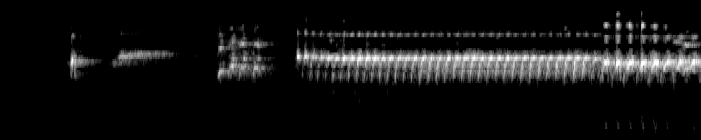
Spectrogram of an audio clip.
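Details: Timbrado canary giving a few short separate chirps, then launching into a long, continuous, rapidly pulsing trill that grows louder toward the end.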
